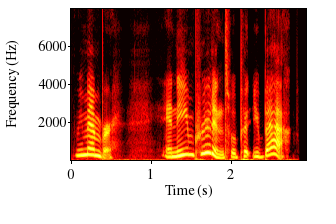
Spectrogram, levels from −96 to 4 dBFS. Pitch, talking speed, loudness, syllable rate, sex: 270 Hz, 145 wpm, -17 LUFS, 6.1 syllables/s, female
